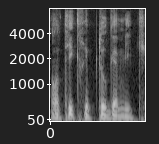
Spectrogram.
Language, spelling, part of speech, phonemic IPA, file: French, anticryptogamique, adjective, /ɑ̃.ti.kʁip.tɔ.ɡa.mik/, Fr-anticryptogamique.ogg
- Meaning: anticryptogamic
